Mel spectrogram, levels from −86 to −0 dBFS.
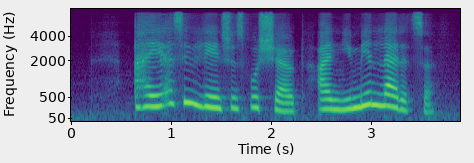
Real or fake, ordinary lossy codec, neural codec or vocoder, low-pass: fake; none; codec, 16 kHz, 0.2 kbps, FocalCodec; 7.2 kHz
